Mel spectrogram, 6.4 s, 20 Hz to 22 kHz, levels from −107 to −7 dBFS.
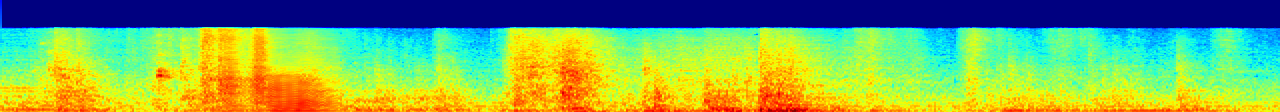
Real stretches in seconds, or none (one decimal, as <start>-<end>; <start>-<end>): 0.0-1.1; 1.7-6.4

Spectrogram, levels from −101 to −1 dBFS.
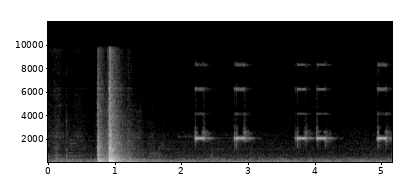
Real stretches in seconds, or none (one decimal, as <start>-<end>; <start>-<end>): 3.7-4.5

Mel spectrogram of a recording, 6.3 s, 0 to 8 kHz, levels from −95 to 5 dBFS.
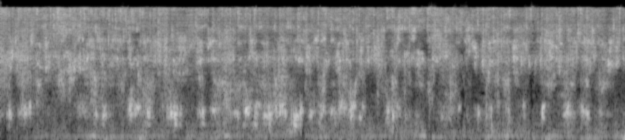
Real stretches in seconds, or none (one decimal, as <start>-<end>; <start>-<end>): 0.8-1.4

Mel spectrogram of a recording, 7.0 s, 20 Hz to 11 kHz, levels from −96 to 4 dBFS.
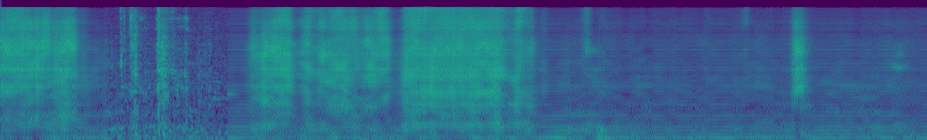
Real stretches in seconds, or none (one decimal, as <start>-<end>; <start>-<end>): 0.8-1.7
